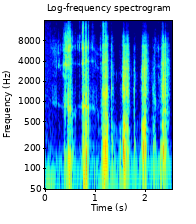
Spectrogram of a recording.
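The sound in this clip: Someone crunches a hard, hollow, rich cheese-flavoured rice-flour snack, with six loud, crisp bites or chews in an even rhythm, each a sharp burst of crackling.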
